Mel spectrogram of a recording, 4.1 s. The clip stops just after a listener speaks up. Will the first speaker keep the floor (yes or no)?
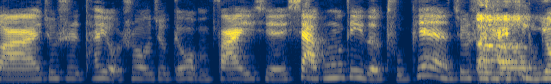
yes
